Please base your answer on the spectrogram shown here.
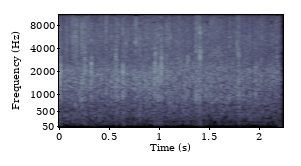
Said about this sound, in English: And some of you clap like you don't believe that.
